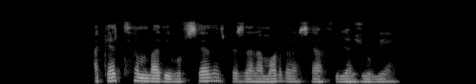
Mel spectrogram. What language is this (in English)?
Catalan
